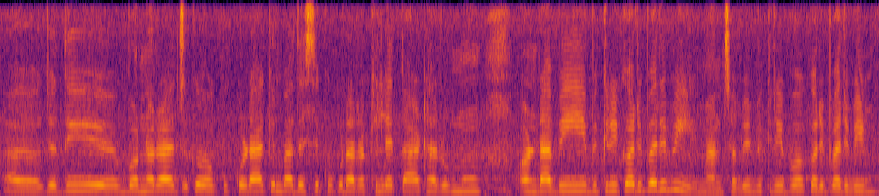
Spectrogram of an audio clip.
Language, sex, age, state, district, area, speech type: Odia, female, 18-30, Odisha, Jagatsinghpur, urban, spontaneous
